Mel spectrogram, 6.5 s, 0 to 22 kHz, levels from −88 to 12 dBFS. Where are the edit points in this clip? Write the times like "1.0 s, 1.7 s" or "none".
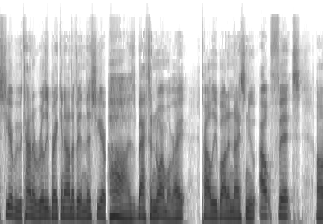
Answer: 2.1 s, 4.0 s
